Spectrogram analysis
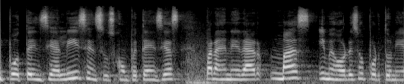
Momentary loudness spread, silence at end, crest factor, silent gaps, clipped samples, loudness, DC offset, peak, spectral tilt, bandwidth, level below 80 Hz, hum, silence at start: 5 LU; 0 s; 14 dB; none; under 0.1%; -15 LUFS; under 0.1%; 0 dBFS; -4 dB/octave; 16 kHz; -38 dBFS; none; 0 s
